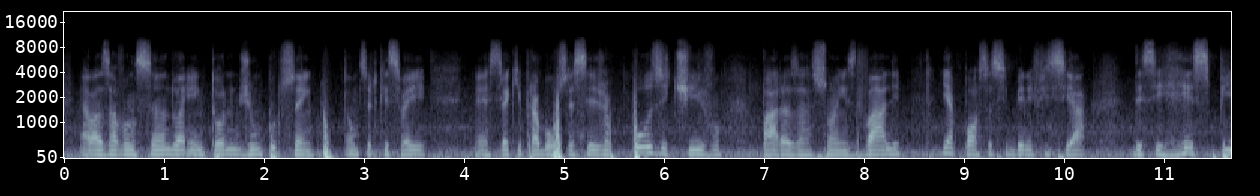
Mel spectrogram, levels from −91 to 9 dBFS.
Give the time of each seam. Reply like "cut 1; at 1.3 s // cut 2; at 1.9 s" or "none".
cut 1; at 1.2 s // cut 2; at 3.0 s // cut 3; at 3.4 s // cut 4; at 4.4 s // cut 5; at 5.0 s // cut 6; at 7.9 s // cut 7; at 8.9 s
